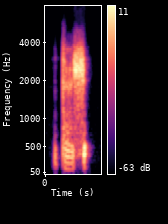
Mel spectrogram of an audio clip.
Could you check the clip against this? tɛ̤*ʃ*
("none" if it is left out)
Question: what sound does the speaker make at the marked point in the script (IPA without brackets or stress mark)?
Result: ʃ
